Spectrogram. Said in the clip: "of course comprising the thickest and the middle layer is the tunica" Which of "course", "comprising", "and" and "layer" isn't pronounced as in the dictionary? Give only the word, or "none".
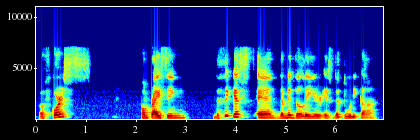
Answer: comprising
